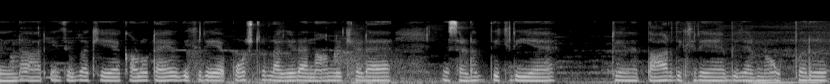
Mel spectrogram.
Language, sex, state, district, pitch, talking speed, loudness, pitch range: Marwari, female, Rajasthan, Nagaur, 180 Hz, 160 wpm, -20 LUFS, 175-185 Hz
